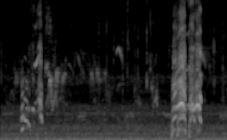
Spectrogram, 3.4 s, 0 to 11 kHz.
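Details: Nesting osprey near Charlo, Montana, on 13 July 2018: faint thin chirps early on, then a louder pair of bright, high whistled notes near the end, against a quiet open-country backdrop.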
